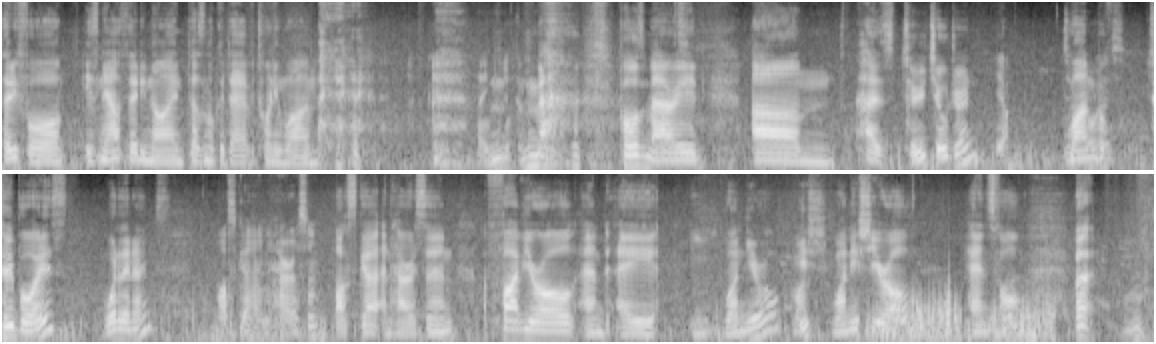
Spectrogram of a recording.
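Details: Adult men in conversation; conversational speech.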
